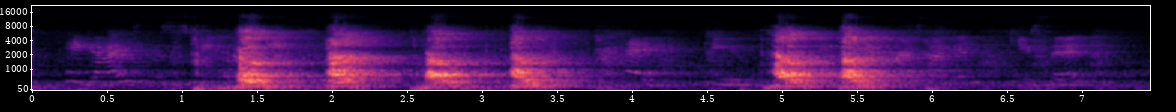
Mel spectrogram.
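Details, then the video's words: Rottweiler in an aggression case during training, barking loudly: harsh, deep barks in two bursts, four then two, about half a second apart, with faint human speech beneath. "Rottweiler "Ali" | Aggression Case"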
